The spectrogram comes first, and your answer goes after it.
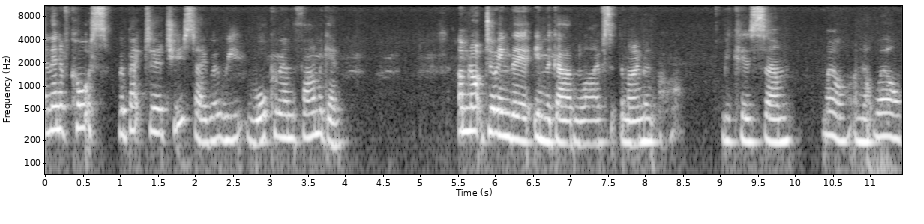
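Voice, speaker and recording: Somewhat breathy with a dark, mellow tone, a woman speaks at a fairly slow pace with long, frequent pauses. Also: medium pitch for a woman, ordinary pitch variation. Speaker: homestead livestreamer. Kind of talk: casual livestream chat. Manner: relaxed, unhurried.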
